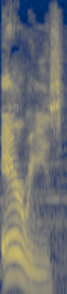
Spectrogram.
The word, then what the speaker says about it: Ares: And your question is thus: in how many films has the character of Ares appeared? I'm surprised you pronounced it correctly.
